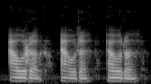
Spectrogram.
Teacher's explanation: the word of is reduced to just the schwa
